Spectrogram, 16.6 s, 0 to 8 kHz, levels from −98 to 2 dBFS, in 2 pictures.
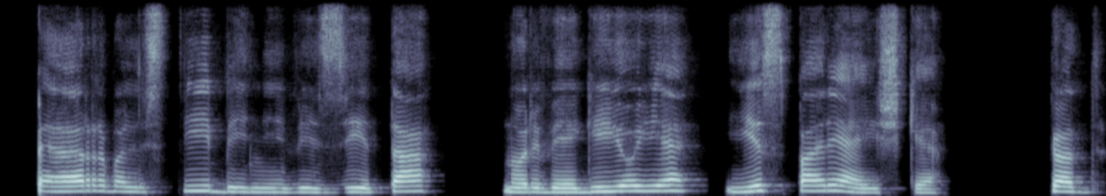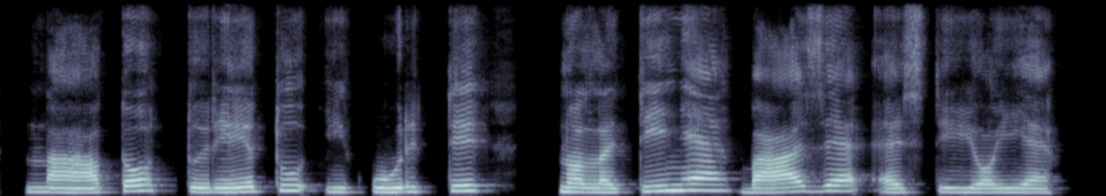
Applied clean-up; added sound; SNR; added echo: none; none; none; none.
